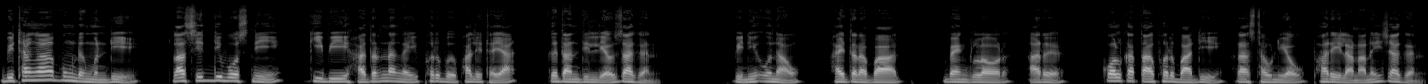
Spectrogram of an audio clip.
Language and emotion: Bodo, neutral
